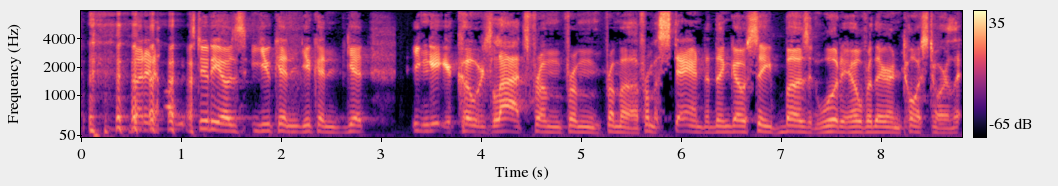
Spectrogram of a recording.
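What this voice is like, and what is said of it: Put-on character accent. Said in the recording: “I don't know where this accent is coming from. ... Yeehaw. ... is this a character I'm working on?”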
